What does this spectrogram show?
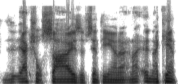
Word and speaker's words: Cynthiana: yeah definitely and the um now you're in Cynthiana Kentucky is that correct that's right and thanks for pronouncing it the right way yeah I mean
